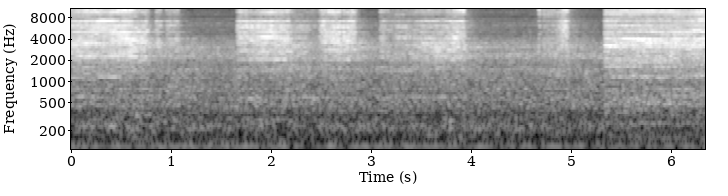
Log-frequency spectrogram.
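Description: Angle grinder cutting through the steel wire of a shopping cart, a loud high hiss. In the middle it drops away and comes back several times as the disc comes off and goes back onto the metal, then runs steadily again near the end.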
